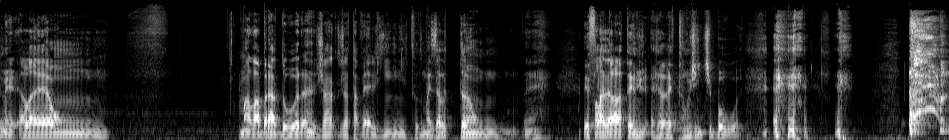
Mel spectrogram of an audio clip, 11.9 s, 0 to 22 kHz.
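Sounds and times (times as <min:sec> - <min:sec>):
speech: 0:00.0 - 0:01.4, 0:03.0 - 0:10.7
man with flu coughing: 0:11.3 - 0:11.8.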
